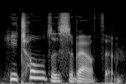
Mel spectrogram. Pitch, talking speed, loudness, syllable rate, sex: 190 Hz, 235 wpm, -18 LUFS, 5.1 syllables/s, female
